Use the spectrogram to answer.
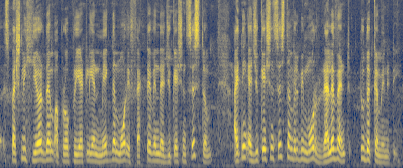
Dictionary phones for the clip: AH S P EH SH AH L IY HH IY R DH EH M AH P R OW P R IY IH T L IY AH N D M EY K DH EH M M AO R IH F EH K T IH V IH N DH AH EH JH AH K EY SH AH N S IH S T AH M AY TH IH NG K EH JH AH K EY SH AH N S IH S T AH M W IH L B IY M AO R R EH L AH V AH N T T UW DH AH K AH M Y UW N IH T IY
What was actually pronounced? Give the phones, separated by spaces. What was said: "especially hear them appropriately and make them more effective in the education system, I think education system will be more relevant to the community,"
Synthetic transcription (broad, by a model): S P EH SH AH L IY HH IY R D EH M AH P R OW P R IY IH T L IY AH N D M EY K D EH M M AO R IH F EH K T IH V IH N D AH EH JH AH K EY SH AH N S IH S T AH M AY T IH NG K EH JH AH K EY SH AH N S IH S T AH M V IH L B IY M AO R R EH L AH V AH N T T UW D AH K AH M Y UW N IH T IY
